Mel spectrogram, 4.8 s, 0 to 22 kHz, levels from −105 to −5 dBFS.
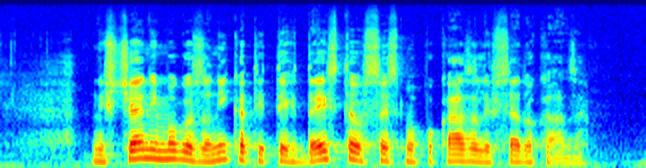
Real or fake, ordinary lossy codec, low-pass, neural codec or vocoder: real; none; 19.8 kHz; none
